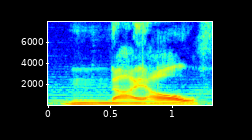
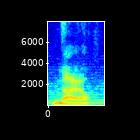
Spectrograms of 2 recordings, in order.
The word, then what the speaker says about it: Nile: Nile. Nyall. It's Nile. Like the river.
